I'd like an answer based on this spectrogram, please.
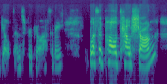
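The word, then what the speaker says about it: Thoj Xyooj: Blessed Paul Tao Shang, that's pronounced Tao Shang.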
